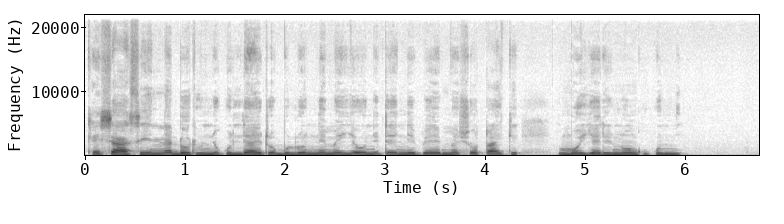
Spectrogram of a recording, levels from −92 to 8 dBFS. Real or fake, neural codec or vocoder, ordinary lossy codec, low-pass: fake; vocoder, 44.1 kHz, 128 mel bands, Pupu-Vocoder; none; none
